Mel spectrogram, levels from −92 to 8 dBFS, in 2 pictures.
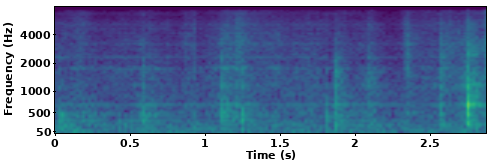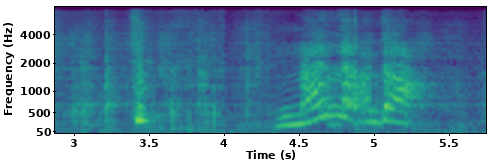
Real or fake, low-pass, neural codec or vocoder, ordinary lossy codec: fake; 7.2 kHz; codec, 24 kHz, 1 kbps, SNAC; none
